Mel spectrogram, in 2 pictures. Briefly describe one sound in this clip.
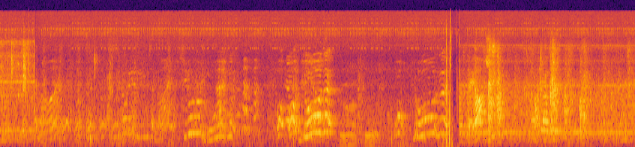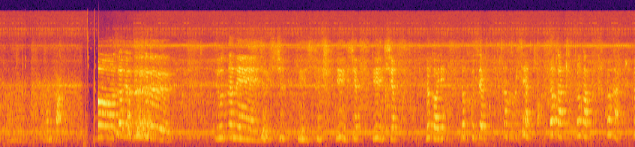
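A woman talks nearby in a soft, cheerful voice.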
